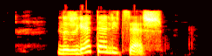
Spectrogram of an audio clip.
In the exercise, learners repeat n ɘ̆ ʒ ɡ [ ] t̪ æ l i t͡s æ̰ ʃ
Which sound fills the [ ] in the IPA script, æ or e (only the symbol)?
æ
